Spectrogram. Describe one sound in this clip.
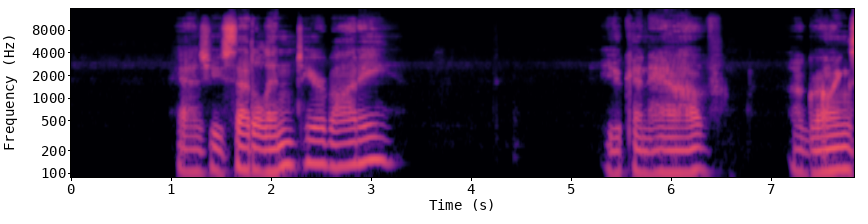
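An older man speaks slowly and calmly into a close microphone, with long pauses.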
